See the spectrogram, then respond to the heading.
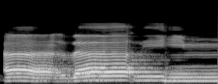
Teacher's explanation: adzanihim itu hamzahnya 2 harakat, a-nya 2 harakat ya apa? Dzanya juga 2 harakat.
